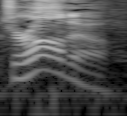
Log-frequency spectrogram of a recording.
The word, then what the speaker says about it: Geraldo: Geraldo. – Like Geraldo, but with the hard G.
